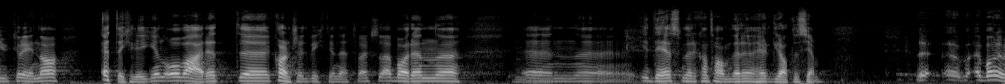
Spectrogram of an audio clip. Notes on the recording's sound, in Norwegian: Live fra Stortinget. Arrangerte SMB Norge et seminar på Stortinget. Dette er et live-opptak, med en politisk debatt.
